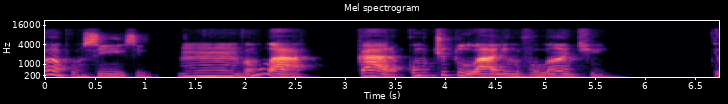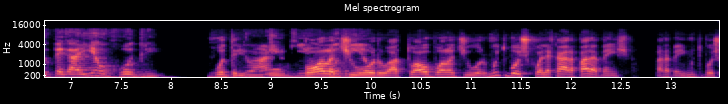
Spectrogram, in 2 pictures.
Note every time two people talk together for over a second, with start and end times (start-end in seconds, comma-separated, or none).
8.7-10.2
